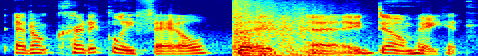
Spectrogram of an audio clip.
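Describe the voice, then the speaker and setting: A woman's voice: fairly low pitch, fairly quick, creaky, noisy background. A woman talking casually as a player in a tabletop role-playing game. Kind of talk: casual chat.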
